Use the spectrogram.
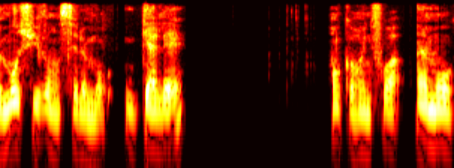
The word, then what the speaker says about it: galet: Les, la deuxième syllabe, le son est fait par les 2 lettres ET. Pour penser au T que l'on peut un peu oublier, on peut penser à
